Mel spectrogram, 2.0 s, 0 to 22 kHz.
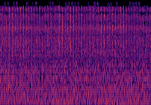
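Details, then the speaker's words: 2009 Ford Fiesta automatic, Copart salvage, idling warm. An even steady idle with no knocks or misses; it runs smooth with no leaks and good temperature. "so really nice one's really really nice smooth everything everything's great"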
